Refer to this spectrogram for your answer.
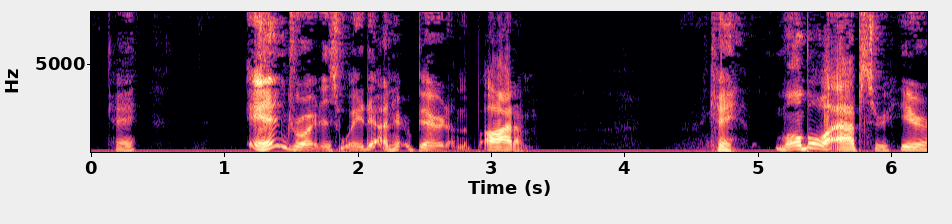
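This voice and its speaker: Using a bright, sharp tone, a man with a fairly high voice speaks at a moderate pace, his loudness swinging widely and his speech broken by long, frequent pauses. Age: 50s. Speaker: software instructor. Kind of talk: tutorial. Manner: casual, halting with repetitions.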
